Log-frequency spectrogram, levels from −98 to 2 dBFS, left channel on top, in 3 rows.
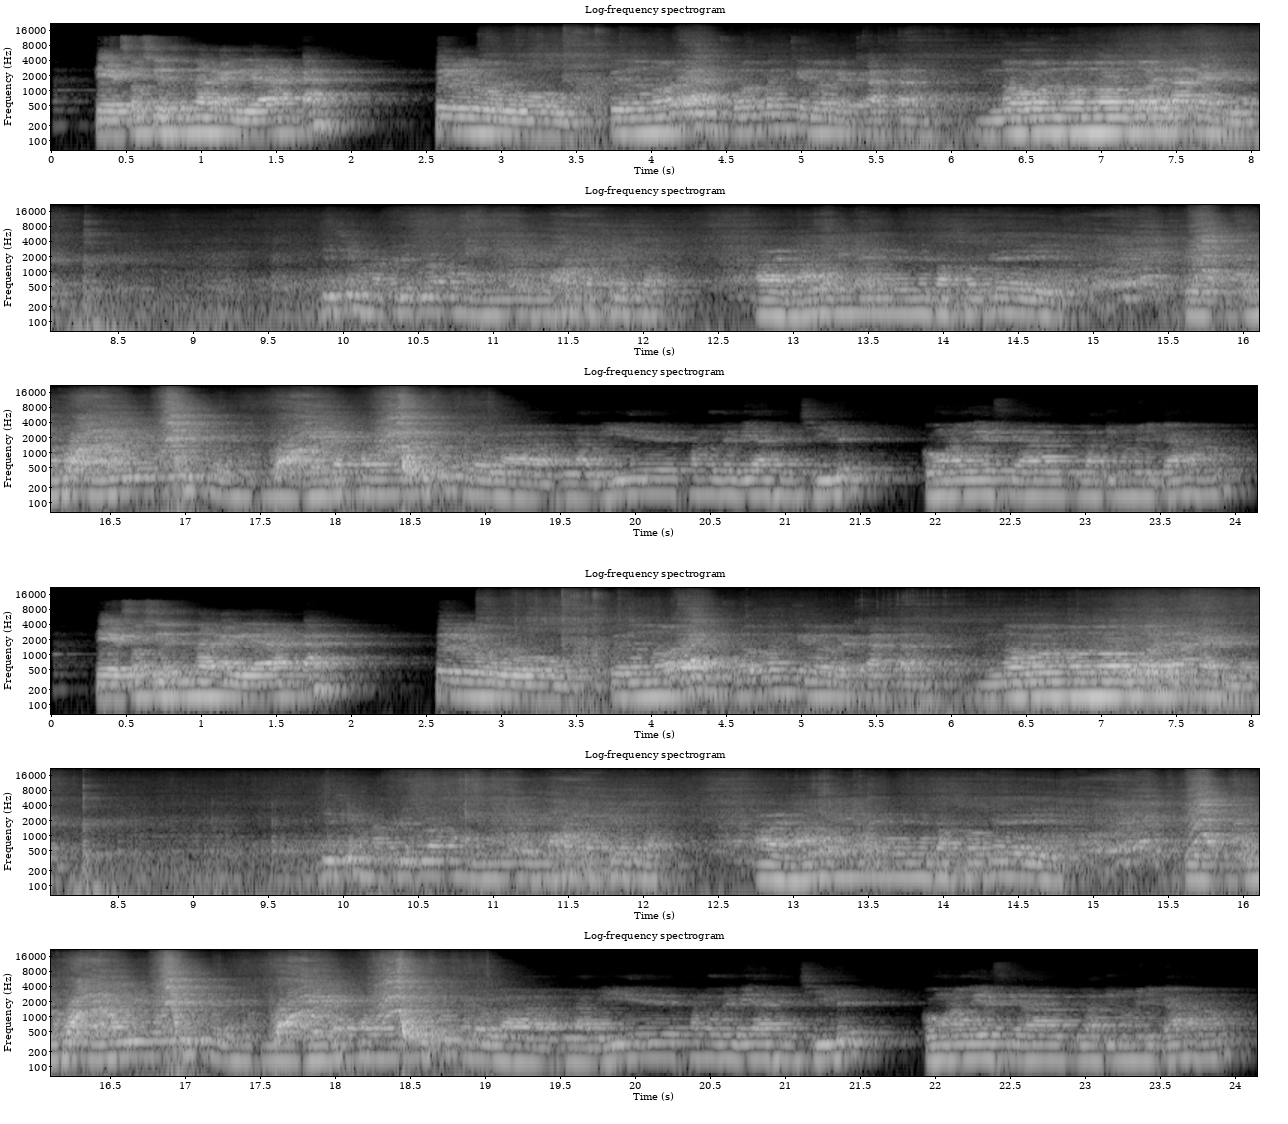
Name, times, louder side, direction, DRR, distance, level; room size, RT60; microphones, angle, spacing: voice 1, 0.3-1.9 2.6-8.1, left 1 dB, 70° left, -5 dB, 0.6 m, -28 dB
Zipper (clothing), 2.8-19.0, right 2 dB, 75° right, 0.5 m, -34 dB
voice 2, 9.8-12.1 12.7-14.8 15.6-21.5 21.9-23.9, equal, 10° right, -11 dB, 0.8 m, -33 dB
2.4 x 2.1 x 2.5 m, 0.98 s
head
